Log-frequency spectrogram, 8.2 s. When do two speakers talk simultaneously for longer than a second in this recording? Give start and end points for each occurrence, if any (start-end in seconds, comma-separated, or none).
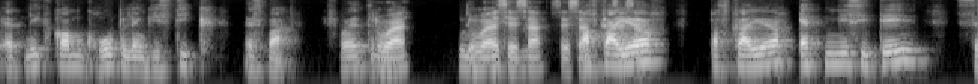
3.9-5.4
